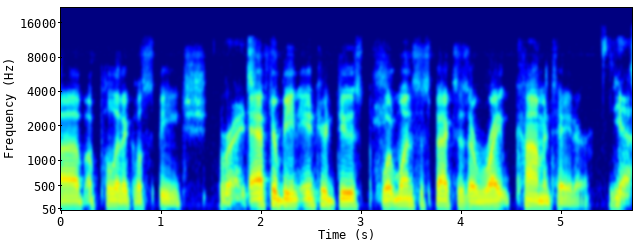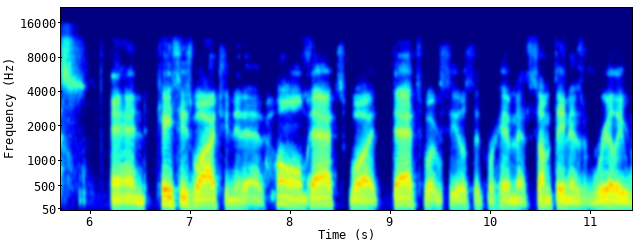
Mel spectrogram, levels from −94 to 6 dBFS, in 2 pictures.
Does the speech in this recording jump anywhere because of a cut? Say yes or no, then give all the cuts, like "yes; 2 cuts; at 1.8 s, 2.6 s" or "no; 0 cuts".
yes; 7 cuts; at 3.1 s, 4.4 s, 6.6 s, 8.2 s, 8.9 s, 9.5 s, 9.9 s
